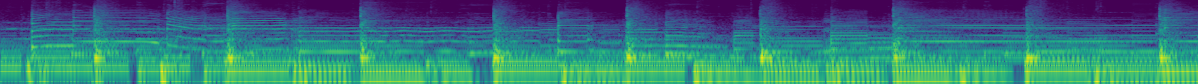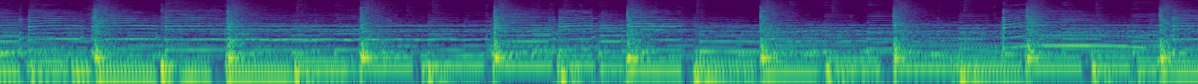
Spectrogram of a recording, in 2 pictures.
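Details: Bluesy electric guitar music with a steady beat and bass line fills the recording, with no animal sounds.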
